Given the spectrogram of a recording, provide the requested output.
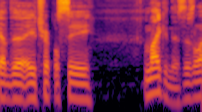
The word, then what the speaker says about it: ACCC: Uh, Mark says ACCC is widely accepted to be pronounced as a triple C.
